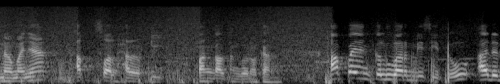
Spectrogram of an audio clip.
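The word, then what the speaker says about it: ء: Hamzah ketika disebutkan pita suaranya tertutup.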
